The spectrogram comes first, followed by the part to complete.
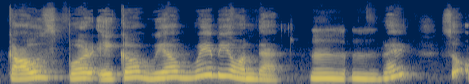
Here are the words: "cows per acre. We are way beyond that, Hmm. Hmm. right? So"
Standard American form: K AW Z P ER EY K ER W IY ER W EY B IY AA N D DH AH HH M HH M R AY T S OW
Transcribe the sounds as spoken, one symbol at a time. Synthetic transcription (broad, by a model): K AW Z P ER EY K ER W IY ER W EY B IY AA N D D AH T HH R AY T S OW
